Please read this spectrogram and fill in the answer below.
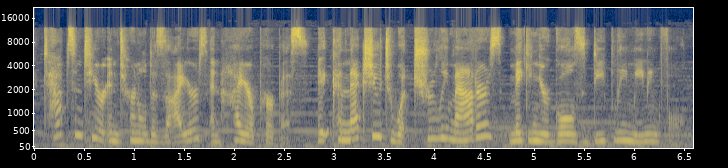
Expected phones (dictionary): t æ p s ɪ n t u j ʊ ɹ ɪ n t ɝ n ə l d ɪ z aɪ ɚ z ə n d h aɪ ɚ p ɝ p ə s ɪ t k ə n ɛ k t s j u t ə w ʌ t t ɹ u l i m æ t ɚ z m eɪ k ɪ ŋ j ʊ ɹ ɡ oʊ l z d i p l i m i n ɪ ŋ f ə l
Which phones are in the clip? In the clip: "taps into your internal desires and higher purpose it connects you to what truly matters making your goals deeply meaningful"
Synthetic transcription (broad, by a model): t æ p s ɪ n t u j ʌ ɹ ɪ n t ɝ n l d ɪ z aɪ ɚ z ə n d h aɪ ɚ p ɝ p ə s ɪ t k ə n ɛ k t s j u t ə w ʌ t t ɹ u l i m æ t ɚ z m eɪ k ɪ ŋ j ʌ ɹ ɡ oʊ l z d i p l i m i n ɪ ŋ f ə l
